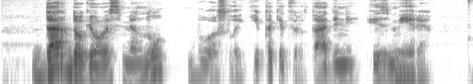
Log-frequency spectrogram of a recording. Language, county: Lithuanian, Šiauliai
